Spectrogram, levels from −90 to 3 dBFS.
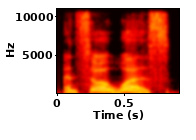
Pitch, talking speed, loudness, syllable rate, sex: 200 Hz, 260 wpm, -16 LUFS, 5.3 syllables/s, female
